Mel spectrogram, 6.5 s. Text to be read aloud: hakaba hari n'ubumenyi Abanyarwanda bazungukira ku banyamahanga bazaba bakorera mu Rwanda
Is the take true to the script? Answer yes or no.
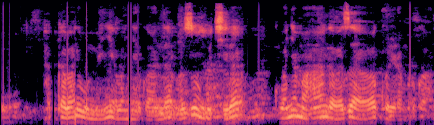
no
